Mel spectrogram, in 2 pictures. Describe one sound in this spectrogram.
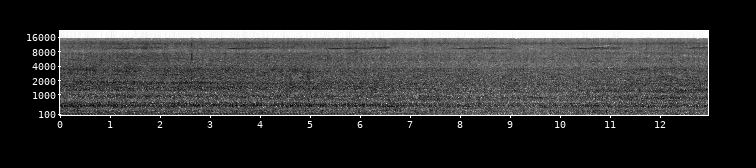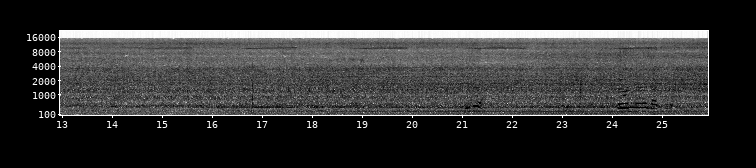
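Water and mud churn and splash under tractor wheels.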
